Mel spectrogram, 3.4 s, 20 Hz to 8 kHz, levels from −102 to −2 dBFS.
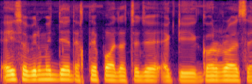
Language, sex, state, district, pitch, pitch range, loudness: Bengali, male, Assam, Hailakandi, 115 Hz, 110-125 Hz, -16 LUFS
